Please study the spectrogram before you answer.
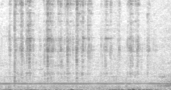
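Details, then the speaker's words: Gravel bike ridden on a rough field road: a thin, steady high squeak under the gravel rattle, which the rider attributes to a dying rear hub seal. "Jak słychać, moja uszczelka na tylnej piaście jakby miała umrzeć, piszczy."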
